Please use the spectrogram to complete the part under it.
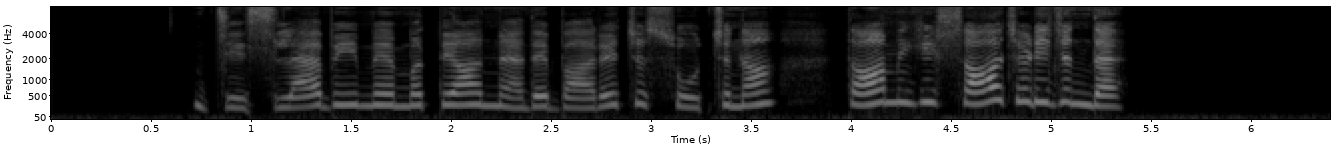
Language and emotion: Dogri, fearful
